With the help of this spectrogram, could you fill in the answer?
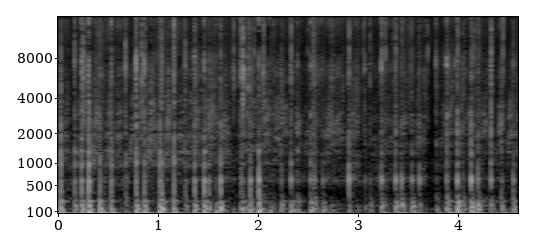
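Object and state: Vinyl-covered binder tapped with nails.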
